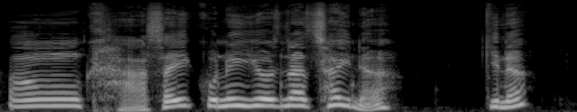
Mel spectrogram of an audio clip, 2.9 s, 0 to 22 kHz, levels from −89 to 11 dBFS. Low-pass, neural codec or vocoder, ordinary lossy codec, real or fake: 19.8 kHz; none; none; real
